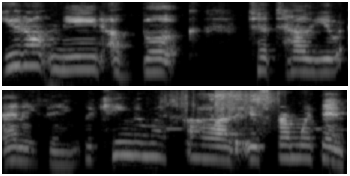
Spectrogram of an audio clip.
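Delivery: put-on unruffled, serene, calm and soothing voice. Mocking a woman on x who drives the speaker crazy, mocking a calm tone. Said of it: "with that calm ass tone of voice".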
